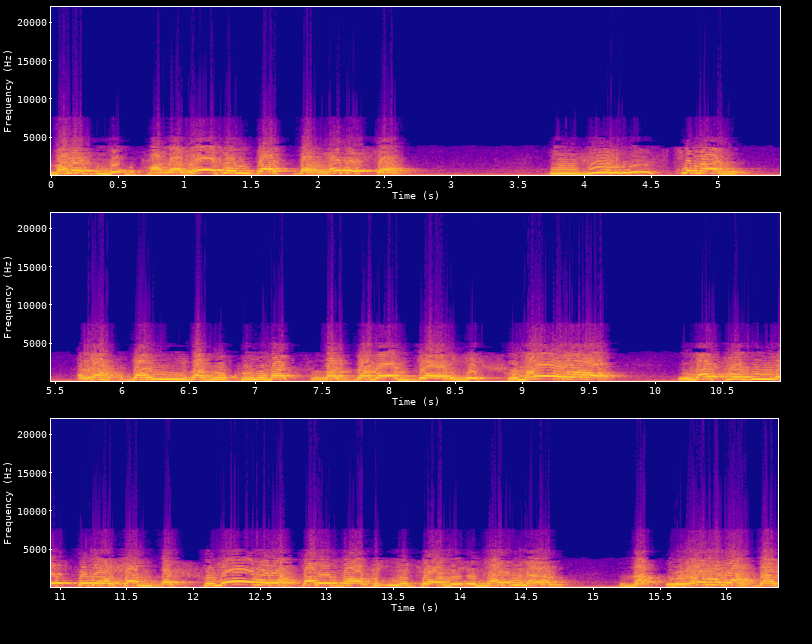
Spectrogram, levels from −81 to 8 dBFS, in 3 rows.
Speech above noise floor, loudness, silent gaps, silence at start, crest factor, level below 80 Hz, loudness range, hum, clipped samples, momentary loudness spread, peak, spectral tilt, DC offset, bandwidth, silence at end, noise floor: 23 dB; -5 LUFS; none; 0 s; 6 dB; -32 dBFS; 2 LU; none; 1%; 5 LU; 0 dBFS; -7 dB/octave; 0.7%; 8 kHz; 0 s; -28 dBFS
